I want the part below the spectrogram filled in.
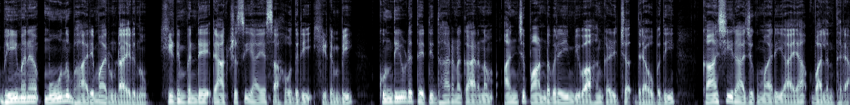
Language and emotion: Malayalam, neutral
